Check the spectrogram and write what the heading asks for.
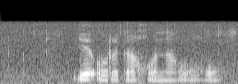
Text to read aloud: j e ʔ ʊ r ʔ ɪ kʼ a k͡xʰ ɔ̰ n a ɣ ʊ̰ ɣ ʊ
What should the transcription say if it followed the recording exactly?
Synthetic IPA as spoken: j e ʔ ʊ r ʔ ɪ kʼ a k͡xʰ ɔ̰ n a ɣ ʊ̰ ɣ ʊ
